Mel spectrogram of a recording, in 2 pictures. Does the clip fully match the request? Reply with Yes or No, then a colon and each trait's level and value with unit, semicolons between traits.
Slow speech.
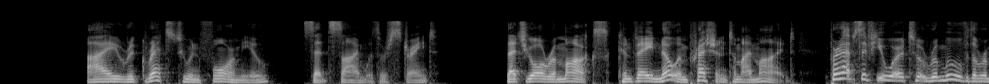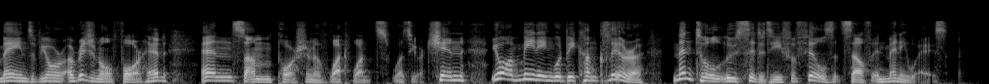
No: average, 155 wpm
